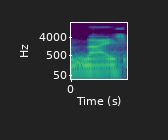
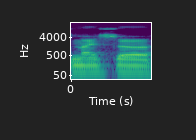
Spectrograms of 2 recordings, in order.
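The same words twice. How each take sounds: First: The word ends on its final consonant. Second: An extra vowel is added after the final consonant.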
